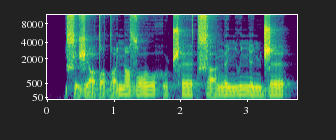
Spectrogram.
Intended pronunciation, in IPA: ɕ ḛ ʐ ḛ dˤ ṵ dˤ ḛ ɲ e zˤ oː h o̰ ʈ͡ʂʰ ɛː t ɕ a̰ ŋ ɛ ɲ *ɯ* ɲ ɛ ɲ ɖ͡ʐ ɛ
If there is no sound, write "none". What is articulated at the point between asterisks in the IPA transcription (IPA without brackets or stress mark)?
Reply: ɯ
